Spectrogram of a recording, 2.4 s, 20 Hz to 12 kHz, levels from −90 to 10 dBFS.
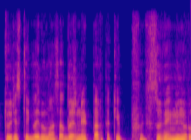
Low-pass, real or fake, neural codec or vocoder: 10.8 kHz; fake; codec, 44.1 kHz, 1.7 kbps, Pupu-Codec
